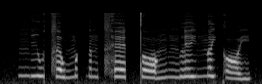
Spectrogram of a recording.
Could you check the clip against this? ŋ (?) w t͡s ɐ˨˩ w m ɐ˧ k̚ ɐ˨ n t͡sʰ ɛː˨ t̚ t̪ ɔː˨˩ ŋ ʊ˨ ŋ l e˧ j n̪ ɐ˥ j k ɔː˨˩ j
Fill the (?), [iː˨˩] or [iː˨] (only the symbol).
iː˨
